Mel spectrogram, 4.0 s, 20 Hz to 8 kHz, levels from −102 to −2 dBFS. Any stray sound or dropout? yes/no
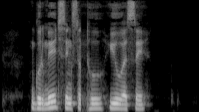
yes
